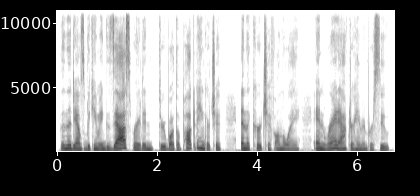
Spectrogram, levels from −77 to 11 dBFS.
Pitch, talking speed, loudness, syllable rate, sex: 215 Hz, 205 wpm, -22 LUFS, 6.2 syllables/s, female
